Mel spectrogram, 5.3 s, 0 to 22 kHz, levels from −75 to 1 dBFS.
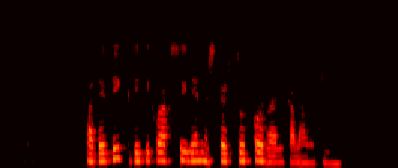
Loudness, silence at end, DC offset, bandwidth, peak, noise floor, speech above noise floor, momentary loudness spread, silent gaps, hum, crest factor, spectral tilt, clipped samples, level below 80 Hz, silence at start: -38 LUFS; 0.75 s; under 0.1%; 7.6 kHz; -22 dBFS; -82 dBFS; 45 dB; 16 LU; none; none; 18 dB; -7.5 dB/octave; under 0.1%; -82 dBFS; 1.15 s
